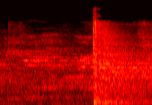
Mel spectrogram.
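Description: A basketball landing once on a hardwood gym floor about a second in: a single sharp thud that rings on in the large hall.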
